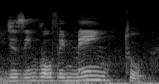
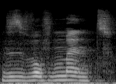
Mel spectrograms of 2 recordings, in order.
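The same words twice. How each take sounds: First: The final syllable is fully and clearly pronounced. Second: The final syllable is clipped and subtle. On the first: "a gente já gosta de enfatizar" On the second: "já é mais cortadinho"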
